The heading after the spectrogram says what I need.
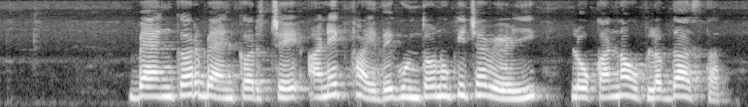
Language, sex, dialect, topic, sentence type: Marathi, female, Standard Marathi, banking, statement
